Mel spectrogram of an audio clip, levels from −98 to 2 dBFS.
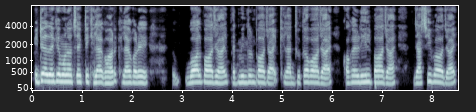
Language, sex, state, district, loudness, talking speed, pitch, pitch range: Bengali, male, West Bengal, Jalpaiguri, -15 LUFS, 175 wpm, 190 Hz, 175-200 Hz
